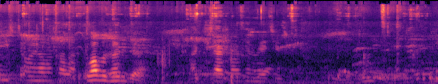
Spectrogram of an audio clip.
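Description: High-flyer pigeons coo softly and intermittently at close range. Voices and other movement around them are also heard.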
